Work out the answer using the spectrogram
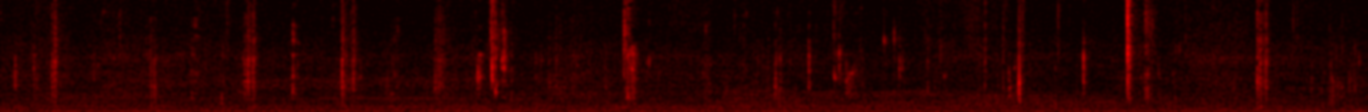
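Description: Close-up chewing of a Magnum ice cream bar, its nut-studded chocolate coating cracking and crunching in irregular sharp clicks, over a steady low hum.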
